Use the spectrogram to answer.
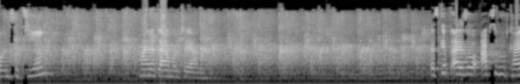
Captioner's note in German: Beifall Freie Demokraten, SPD und vereinzelt DIE LINKE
